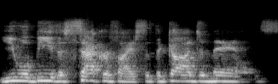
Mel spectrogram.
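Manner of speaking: loud shouted voice. Voicing a masked figure charging with a knife: shouting a threat. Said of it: "They shout at you".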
